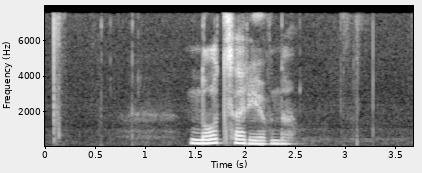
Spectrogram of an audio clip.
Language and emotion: Russian, neutral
